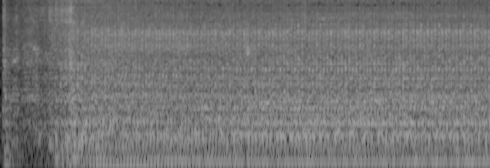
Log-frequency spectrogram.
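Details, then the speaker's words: Tata Safari Storme Varicor diesel after engine overhaul, timing belt replacement and cam gear change to correct wrong timing mark: cranks briefly, catches within a second, settles to steady even idle without knocking; timing now correct. "गाड़ी start हो गई है और इस condition में timing थे timing का जो रोग था वह टाइम बिल्कुल सेट है"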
